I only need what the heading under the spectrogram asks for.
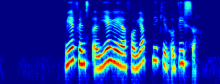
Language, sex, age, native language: Icelandic, female, 30-39, Icelandic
